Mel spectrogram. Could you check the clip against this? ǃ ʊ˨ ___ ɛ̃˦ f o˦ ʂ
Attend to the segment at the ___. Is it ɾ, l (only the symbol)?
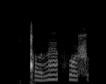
l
